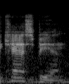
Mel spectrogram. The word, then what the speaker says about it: Jaspian: And I heard her say it back, and she was like, okay, Jaspian. And I thought, wow, she pronounced it right, but this has happened before.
